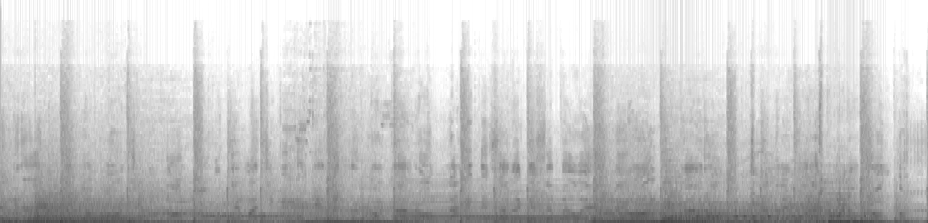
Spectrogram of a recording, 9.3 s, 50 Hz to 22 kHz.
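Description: A futuristic car in Cyberpunk 2077 drives with a steady, loud engine drone, tonal whines and occasional squealing tire slides, layered with synthetic blips and a voice speaking over it throughout.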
